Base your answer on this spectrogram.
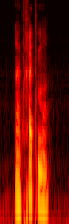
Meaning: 1. treatment 2. processing
- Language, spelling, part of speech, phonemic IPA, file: French, traitement, noun, /tʁɛt.mɑ̃/, Fr-traitement.ogg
